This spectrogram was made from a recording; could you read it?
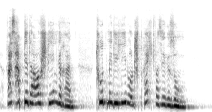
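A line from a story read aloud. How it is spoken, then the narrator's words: Calling out. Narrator (German): rief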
